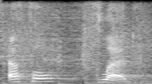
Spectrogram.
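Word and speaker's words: Aethelflaed: The first part is Ethel, is it not? Yes, it's ethel fled.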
